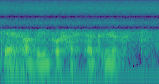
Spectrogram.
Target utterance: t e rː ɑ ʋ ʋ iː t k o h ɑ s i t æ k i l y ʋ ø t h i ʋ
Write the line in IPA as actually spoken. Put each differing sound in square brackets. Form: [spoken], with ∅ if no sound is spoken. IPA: [k] e rː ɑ ʋ ʋ iː [∅] k o [s] ɑ s i t æ k [y] l y ʋ ø t h i ʋ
